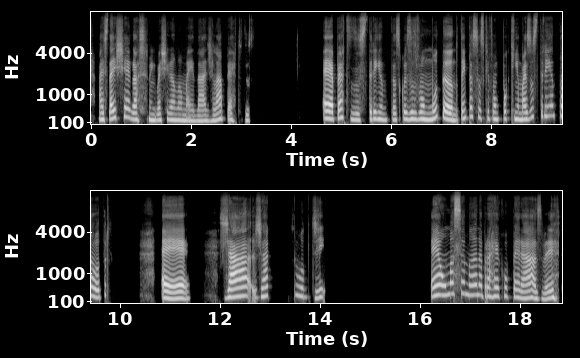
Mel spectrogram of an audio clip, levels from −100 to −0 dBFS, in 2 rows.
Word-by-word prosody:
Mas 205 Hz, -1 st, 0 dB
daí 225 Hz, +4 st, +3 dB
chega 260 Hz, -6 st, 0 dB
assim, 195 Hz, 0 st, -3 dB
vai 190 Hz, +1 st, -2 dB
chegando 195 Hz, -1 st, -2 dB
a -, -, -1 dB
uma 175 Hz, -1 st, -2 dB
idade 170 Hz, 0 st, -3 dB
lá 205 Hz, +5 st, 0 dB
perto 200 Hz, -6 st, -6 dB
dos 180 Hz, -1 st, -5 dB, 1.4 s
É, 240 Hz, -2 st, +8 dB
perto 255 Hz, +5 st, -1 dB
dos 195 Hz, -2 st, -4 dB
30, 215 Hz, -3 st, -3 dB
as 200 Hz, -, -5 dB
coisas 220 Hz, 0 st, -1 dB
vão 215 Hz, 0 st, +1 dB
mudando, 210 Hz, -2 st, +3 dB
tem 235 Hz, +5 st, -3 dB
pessoas 275 Hz, -3 st, -6 dB
que 240 Hz, -, -9 dB
vão 220 Hz, -1 st, -2 dB
um -, -, -2 dB
pouquinho 225 Hz, -1 st, -4 dB
mais 210 Hz, +1 st, +1 dB
dos 285 Hz, +4 st, -7 dB
30 325 Hz, -2 st, -5 dB
outra 245 Hz, +5 st, -1 dB, 1.1 s
É, 210 Hz, -1 st, +6 dB, 0.7 s
já 265 Hz, +5 st, +6 dB
já 270 Hz, +5 st, -1 dB, 0.5 s
tu 290 Hz, -4 st, -5 dB
de 235 Hz, +3 st, -4 dB, 2.1 s
É 310 Hz, +4 st, +4 dB
1 330 Hz, +3 st, +1 dB
semana 325 Hz, -3 st, -2 dB
pra 290 Hz, -1 st, -3 dB
recuperar, 255 Hz, -5 st, -1 dB
às 205 Hz, -1 st, -3 dB
vezes. 205 Hz, +4 st, -1 dB
225 Hz, 135 wpm, -23 LUFS, 205-275 Hz, 2.1 s, É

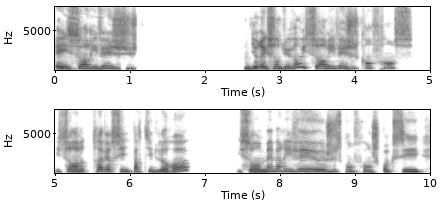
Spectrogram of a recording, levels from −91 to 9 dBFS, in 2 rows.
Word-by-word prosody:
et 215 Hz, -, +10 dB
ils 225 Hz, -, +2 dB
sont 225 Hz, +3 st, +3 dB
arrivés 235 Hz, +3 st, +2 dB
jus 225 Hz, 0 st, -1 dB, 1.5 s
Direction 210 Hz, +3 st, +4 dB
du 220 Hz, +2 st, -1 dB
vent, 320 Hz, -, +2 dB
ils 370 Hz, -, +5 dB
sont 280 Hz, -10 st, 0 dB
arrivés 250 Hz, +3 st, +1 dB
jusqu'en 255 Hz, +4 st, -1 dB
France. 295 Hz, 0 st, -6 dB, 0.2 s
Ils 205 Hz, -, -11 dB
sont 215 Hz, 0 st, -2 dB
a 200 Hz, -, -4 dB
traversés 235 Hz, +1 st, -1 dB
une 225 Hz, -, -4 dB
partie 220 Hz, -1 st, -5 dB
de 190 Hz, -, -5 dB
l'Europe, 225 Hz, -, +2 dB, 0.6 s
ils -, -, -12 dB
sont 210 Hz, -1 st, +2 dB
même 260 Hz, +6 st, +1 dB
arrivés, 265 Hz, -1 st, 0 dB
heu, 235 Hz, -1 st, +4 dB
jusqu'en 235 Hz, +1 st, -5 dB
France. 190 Hz, -5 st, -7 dB
Je -, -, -6 dB
crois 205 Hz, -, -3 dB
que 220 Hz, -, -9 dB
c'est 210 Hz, -1 st, +1 dB
230 Hz, 190 wpm, -24 LUFS, 215-255 Hz, 1.5 s, et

